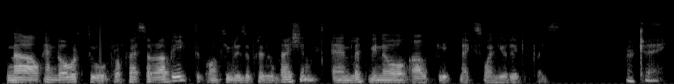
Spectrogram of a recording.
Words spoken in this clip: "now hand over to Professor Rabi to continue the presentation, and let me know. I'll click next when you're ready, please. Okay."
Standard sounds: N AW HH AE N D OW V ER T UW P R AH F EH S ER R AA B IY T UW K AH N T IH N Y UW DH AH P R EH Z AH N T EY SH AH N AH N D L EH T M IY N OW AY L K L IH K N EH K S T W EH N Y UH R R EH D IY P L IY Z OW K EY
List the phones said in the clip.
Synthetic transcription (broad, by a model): N AW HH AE N D OW V ER T UW P R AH F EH S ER R AA B IY T UW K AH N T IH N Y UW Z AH P R EH Z AH N T EY SH AH N AH N D L EH T M IY N OW AY L K L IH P N EH K S T W EH N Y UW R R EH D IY P L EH S OW K EY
